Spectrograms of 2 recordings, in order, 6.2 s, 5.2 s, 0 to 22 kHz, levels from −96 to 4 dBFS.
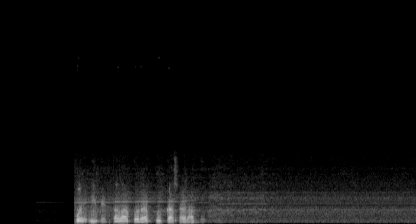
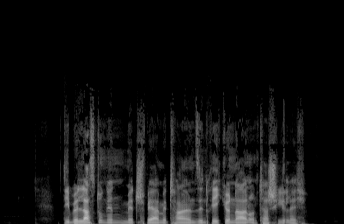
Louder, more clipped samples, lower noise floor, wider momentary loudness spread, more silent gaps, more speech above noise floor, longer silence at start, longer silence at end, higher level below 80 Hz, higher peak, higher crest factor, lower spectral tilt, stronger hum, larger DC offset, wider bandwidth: first, -30 LUFS vs -34 LUFS; neither; about the same, -88 dBFS vs -89 dBFS; second, 8 LU vs 13 LU; neither; first, 59 dB vs 54 dB; first, 1.1 s vs 0.95 s; first, 3.2 s vs 0.6 s; second, -80 dBFS vs -68 dBFS; about the same, -12 dBFS vs -12 dBFS; about the same, 22 dB vs 24 dB; about the same, -4.5 dB/octave vs -4.5 dB/octave; neither; neither; second, 6.4 kHz vs 13 kHz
